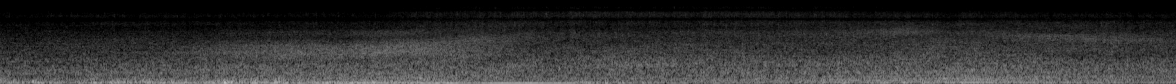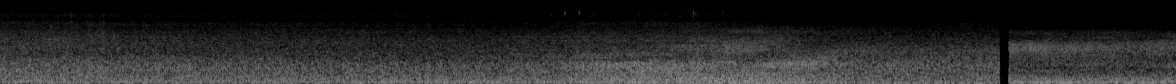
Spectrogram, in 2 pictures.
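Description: Sea surf washing onto a beach, a steady noise with slow swells, with wind buffeting the microphone, heaviest in the first few seconds.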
